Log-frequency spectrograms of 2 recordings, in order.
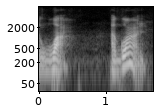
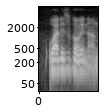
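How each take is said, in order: First: It is said in shortened Jamaican Patois form. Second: It is said in full standard English form. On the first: "We say" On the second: "we don't say"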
